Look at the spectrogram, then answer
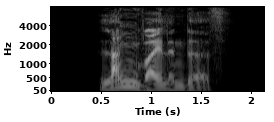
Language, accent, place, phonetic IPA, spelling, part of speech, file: German, Germany, Berlin, [ˈlaŋˌvaɪ̯ləndəs], langweilendes, adjective, De-langweilendes.ogg
- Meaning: strong/mixed nominative/accusative neuter singular of langweilend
